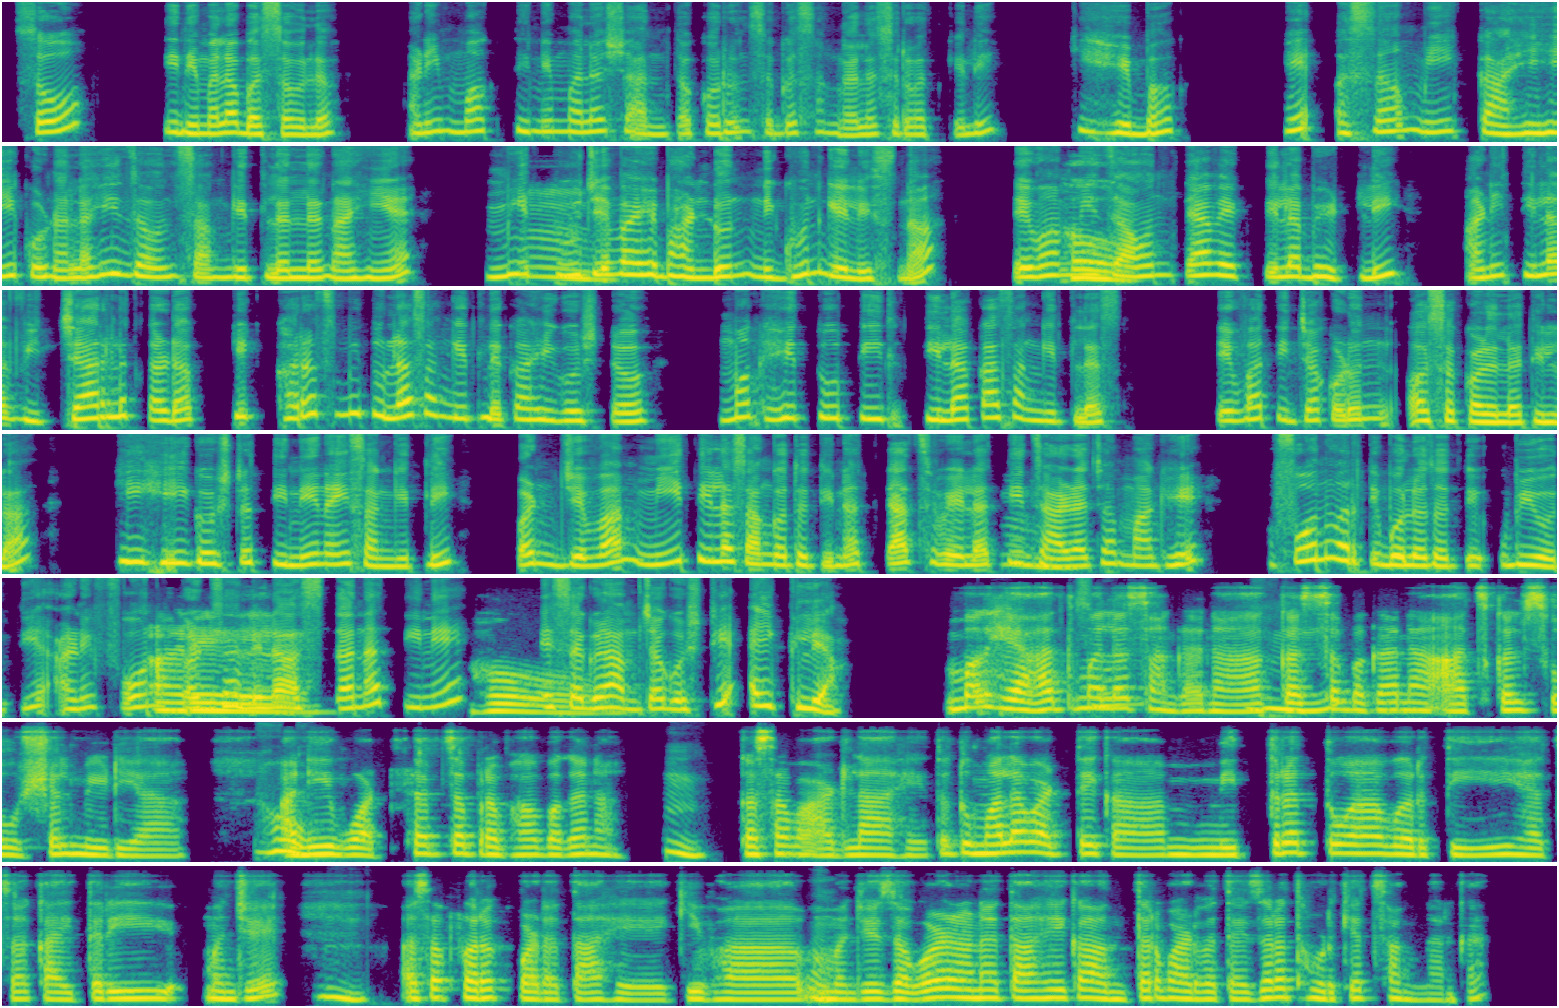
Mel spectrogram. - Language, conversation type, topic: Marathi, podcast, मित्र टिकवण्यासाठी कोणत्या गोष्टी महत्त्वाच्या वाटतात?
- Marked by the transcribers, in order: other background noise; drawn out: "अरे!"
